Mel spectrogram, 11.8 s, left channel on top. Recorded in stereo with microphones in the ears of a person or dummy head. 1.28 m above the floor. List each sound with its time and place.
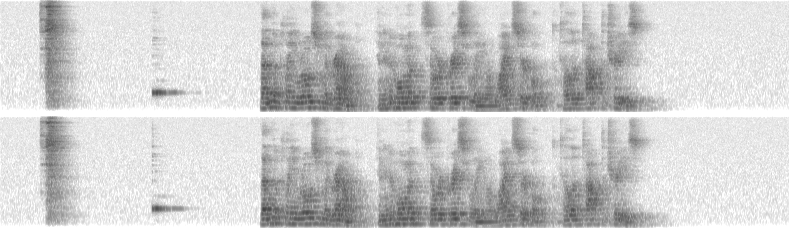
0.6 s cutlery clinking: 70° left (ahead or behind), 1.6 m
2.3 s a cowbell: 40° right (ahead or behind), 0.7 m
3.9 s a man speaking: 45° left (ahead or behind), 1.0 m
